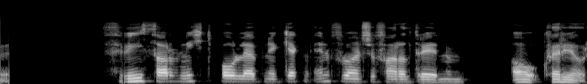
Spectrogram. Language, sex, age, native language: Icelandic, male, 20-29, Icelandic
